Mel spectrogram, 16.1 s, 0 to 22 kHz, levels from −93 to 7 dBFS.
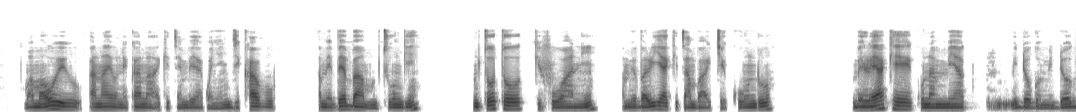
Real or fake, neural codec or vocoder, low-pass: real; none; 7.2 kHz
